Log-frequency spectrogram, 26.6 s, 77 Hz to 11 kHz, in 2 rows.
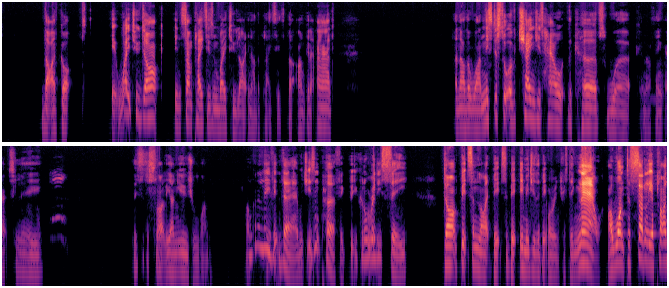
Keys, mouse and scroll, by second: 0.3 scroll down 2, 4.9-13.3 drag, 14.3-20.0 drag, 20.0-20.7 scroll down 2, 20.7-25.1 middle drag, 25.1-26.0 scroll down 1, 26.0-26.6 scroll down 2.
